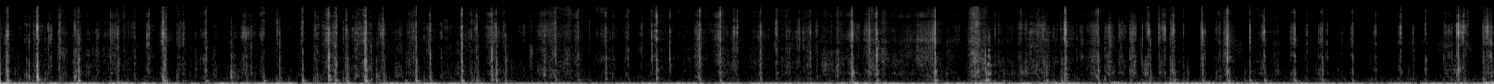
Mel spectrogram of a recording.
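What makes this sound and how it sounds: Fingernails scratch and tap rapidly on the back of a stretched canvas, where bare cotton fabric sits inside a hollow wooden stretcher frame. The result is a dense, steady stream of dry, crisp scratching and quick tapping clicks with soft, hollow low thumps beneath and bright edges on the sharper strokes.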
